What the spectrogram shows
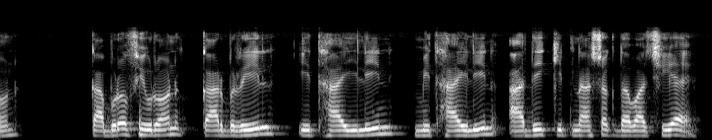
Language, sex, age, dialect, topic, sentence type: Maithili, male, 18-24, Eastern / Thethi, agriculture, statement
